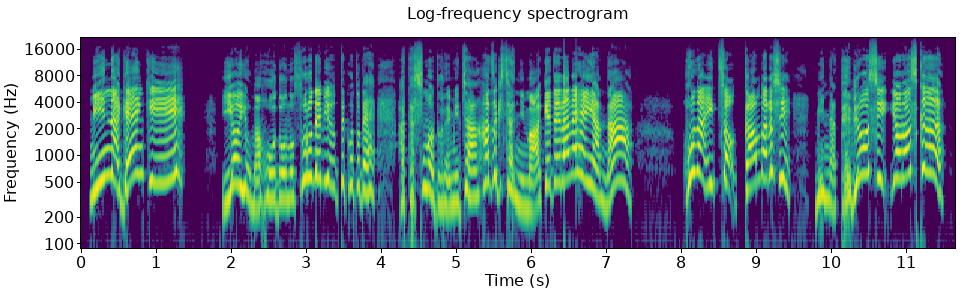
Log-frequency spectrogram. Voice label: Opening Narration; Ojamajo Doremi; Aiko Hen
